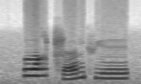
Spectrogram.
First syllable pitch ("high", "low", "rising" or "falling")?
high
